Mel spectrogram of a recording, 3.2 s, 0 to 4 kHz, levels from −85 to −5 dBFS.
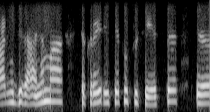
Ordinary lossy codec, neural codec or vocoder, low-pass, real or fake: Opus, 16 kbps; none; 3.6 kHz; real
